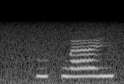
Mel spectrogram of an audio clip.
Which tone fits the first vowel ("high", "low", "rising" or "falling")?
high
